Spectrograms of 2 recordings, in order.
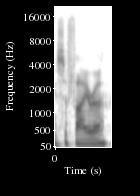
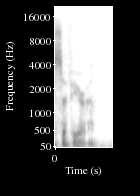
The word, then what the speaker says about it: Sapphira: But a man named Ananias with his wife Sapphira, you're probably saying Sapphira, but that's the Kentucky pronunciation, which is fine. I'll pronounce it Sapphira.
